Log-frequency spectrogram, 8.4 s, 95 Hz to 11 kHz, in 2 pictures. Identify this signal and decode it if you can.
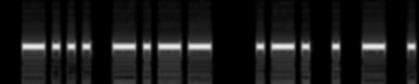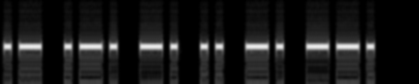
Morse code, heard as a keyed tone, about 16 wpm, 800 Hz. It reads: BY RETURNING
